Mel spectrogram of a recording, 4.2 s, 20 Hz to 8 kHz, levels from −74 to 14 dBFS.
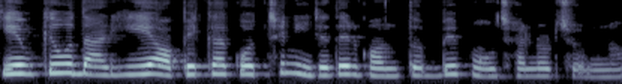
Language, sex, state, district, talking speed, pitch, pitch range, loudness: Bengali, female, West Bengal, Kolkata, 130 wpm, 270 Hz, 235-285 Hz, -17 LUFS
